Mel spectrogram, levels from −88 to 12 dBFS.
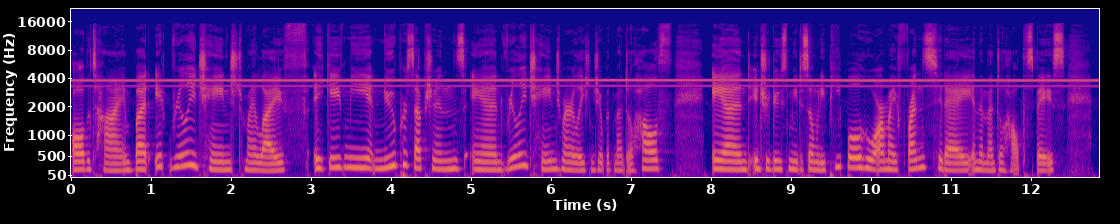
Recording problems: high-pitched whine; loud; throughout; 4 kHz, 8 dB below the speech

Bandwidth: 15 kHz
